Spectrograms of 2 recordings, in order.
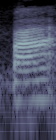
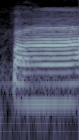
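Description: First: ป๊ะ with a short, stopped a; short vowel. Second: ป๊า with a long open aa; long vowel. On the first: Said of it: "เป็นคำที่ลูกเรียกได้ง่าย เป็นคำสั้นๆ". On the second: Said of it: "เสียงจะลากยาวมากขึ้น". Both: Shown as a demonstration.

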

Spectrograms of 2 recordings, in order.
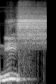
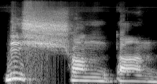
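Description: First: নিঃসন্তান in pieces, nish, shon, tan; split palatal sh. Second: নিঃসন্তান slowly as nishshontan; joined double sh. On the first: Teacher demonstrating palatal sh, নিঃসন্তান split into nish, shon, tan. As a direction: pause between each syllable of নিঃসন্তান, sh for s. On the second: Teacher repeating for students, slow joined nishshontan in নিঃসন্তান. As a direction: stretch নিঃসন্তান but keep it one word, doubled sh. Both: Shown as a demonstration. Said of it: "তালব্য স উচ্চারণ করি".

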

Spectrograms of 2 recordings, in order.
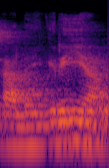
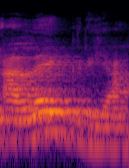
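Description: First: "alegría" as a-le-GREE-a; accented i. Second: "alegría" stressed on LE, a-LEG-ria; misplaced stress. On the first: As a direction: stress GREE in "alegría", with a separate final a. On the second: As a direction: punch LE and glide "ria" into one syllable in "alegría". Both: Shown as a demonstration. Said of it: "If the accent wasn't there".

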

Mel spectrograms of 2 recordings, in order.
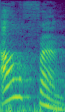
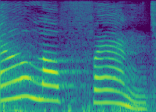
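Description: First: Said in the usual way. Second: Elephant drawn out syllable by syllable, high start; teacher modelling "elephant", each syllable held long; model pronunciation. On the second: Shown as a demonstration. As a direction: say "elephant" slowly in separate, stretched syllables for children to copy. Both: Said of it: "ลองเช่นครูอ่านสิคะ".

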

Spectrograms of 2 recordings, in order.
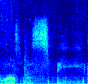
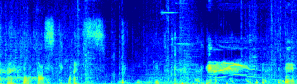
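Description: First: Breathless whisper after laughing. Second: Laughing. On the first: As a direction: wheeze it out, nearly no voice. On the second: Laughing fit mid-game. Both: Real, not acted.

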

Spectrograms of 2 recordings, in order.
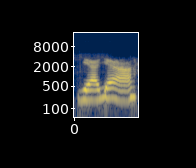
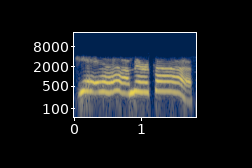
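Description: First: Unenthusiastic. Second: High-pitched, drawn-out mock cheer; enthusiastic cheer. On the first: Acted. Older generation to Americans, imitated lukewarm response. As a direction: imitate grudging, unimpressed agreement. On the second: Young locals who love Americans, mock excited cheer. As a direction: imitate gleeful fans of America.

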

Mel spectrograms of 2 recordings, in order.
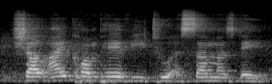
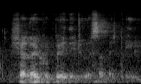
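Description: First: "Shall I compare thee to a summer's day?" drawn out slowly, grandly; slow theatrical Shakespeare line; poetic recitation. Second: "Shall I compare thee to a summer's day?" whispered fast and low; quick, low whispered line; whispered take. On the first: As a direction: recite it slowly like a classical actor. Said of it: "I don't speak like that". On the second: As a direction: rush it out in a lower whisper. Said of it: "It's not me". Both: Shown as a demonstration.

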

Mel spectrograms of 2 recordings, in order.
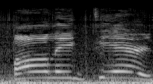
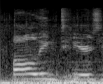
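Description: First: "Bawling tears" drawn out slow and higher, leaning on "Bawling"; slow, high, emphatic "Bawling tears"; emphatic repeat. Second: Said in the usual way. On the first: Real, not acted.

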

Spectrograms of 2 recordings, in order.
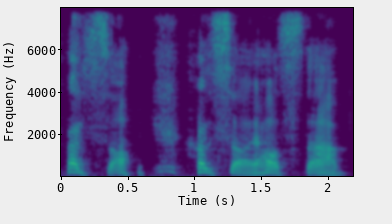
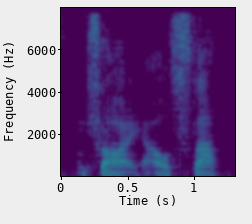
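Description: First: Louder, rapid I'm sorry after laughing; loud apology. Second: Softer, lower I'm sorry; quiet apology. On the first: Apologizing to viewers after the crude joke, loudly. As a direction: blurt sorry over and over, loud. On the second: Apologizing to viewers again, now softly. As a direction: say sorry again under your breath. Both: Real, not acted.

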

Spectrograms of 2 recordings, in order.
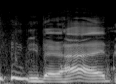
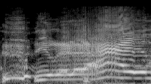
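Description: First: Said in the usual way. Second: Drawn-out taunting shout; slow shout. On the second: Acted. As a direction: slowly yell it as a taunt.

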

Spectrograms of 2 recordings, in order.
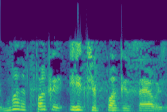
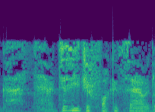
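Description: First: Higher-pitched mock snap at a picky friend; retold angry outburst. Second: Under-the-breath grumble, softer; half-whispered irritated curse, kept to yourself; retold muttered anger. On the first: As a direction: replay the moment you lost patience, pitched up. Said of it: "I was getting all pissed off at him". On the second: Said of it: "It pissed me the fuck off".

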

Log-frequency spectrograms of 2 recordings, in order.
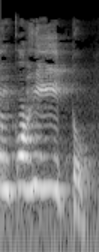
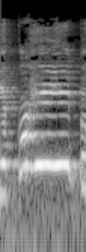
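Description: First: Said in the usual way. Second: Encojito pitched sharply high and loud, stretched out; "encojito" said high and tight, mocking; squeezed word. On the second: Shown as a demonstration. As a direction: squeak "encojito" up high like something shrunk. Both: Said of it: "él parecía un tutti".

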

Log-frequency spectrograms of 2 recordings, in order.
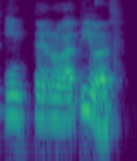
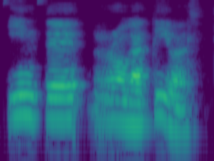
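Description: First: Said in the usual way. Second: Half-speed, broken into syllables; slow dictation. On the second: Real, not acted. Teacher repeating a term as it is written, slow dictation. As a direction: say it slowly as if writing it out.

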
